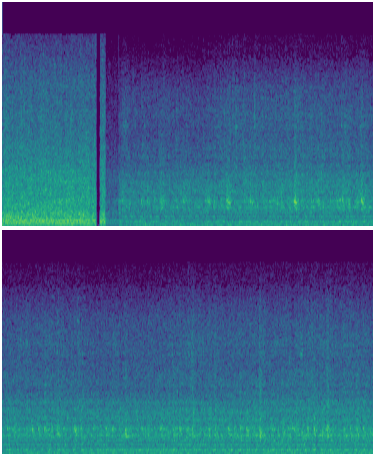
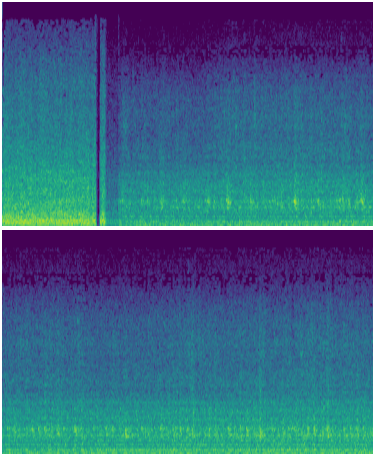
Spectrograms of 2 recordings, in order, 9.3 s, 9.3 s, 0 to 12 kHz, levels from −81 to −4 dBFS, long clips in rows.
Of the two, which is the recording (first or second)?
first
